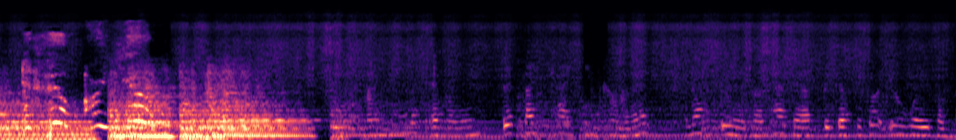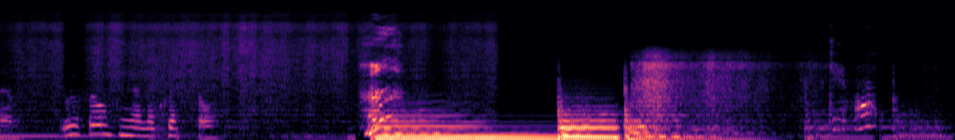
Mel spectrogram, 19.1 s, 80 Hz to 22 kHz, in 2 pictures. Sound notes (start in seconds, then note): 15.8 explosion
